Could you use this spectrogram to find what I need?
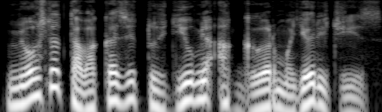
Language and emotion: Kashmiri, angry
